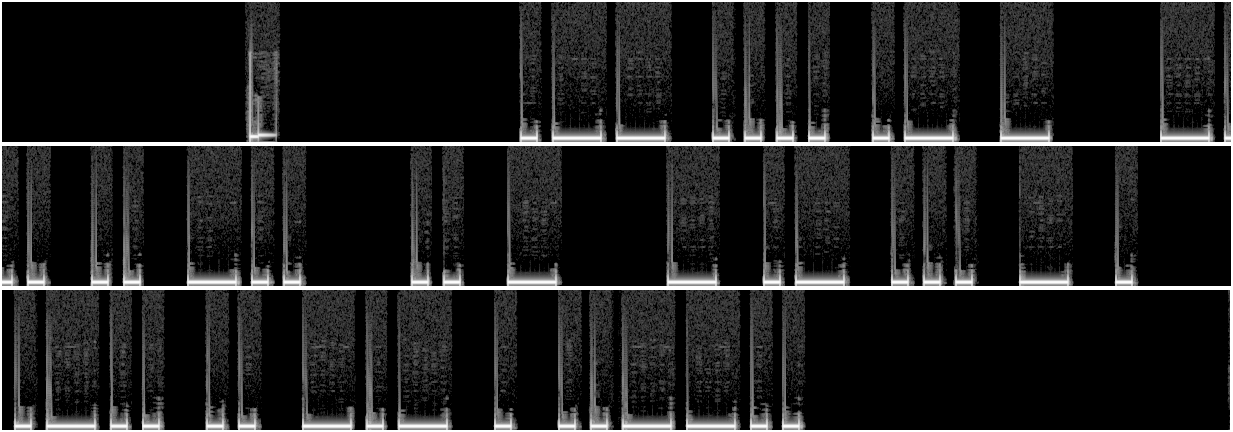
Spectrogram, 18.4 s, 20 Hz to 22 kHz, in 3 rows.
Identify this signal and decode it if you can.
Morse code, heard as a keyed tone, about 15 wpm, 700 Hz. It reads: WHAT DID IT TASTE LIKE?
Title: Sentences from Top 1100 Words 15wpm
